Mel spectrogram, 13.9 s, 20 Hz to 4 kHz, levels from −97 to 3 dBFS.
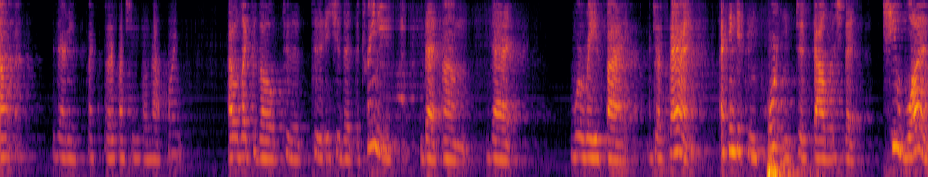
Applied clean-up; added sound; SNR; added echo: neural separator model SepFormer DNS4.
